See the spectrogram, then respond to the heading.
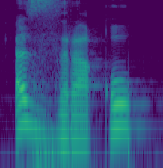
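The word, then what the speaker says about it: أزرق: couleur c'est le bleu on le prononce Azra Azra qui se termine avec lettre nous n'avons pas encore vu mais vous pouvez prononcer la lettre Q en pour s'approcher de cette lettre là mais c'est pas exactement le le Q donc c'est plutôt Azra il non pas que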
